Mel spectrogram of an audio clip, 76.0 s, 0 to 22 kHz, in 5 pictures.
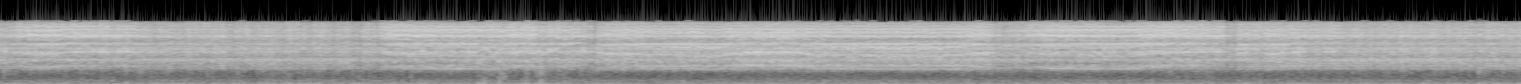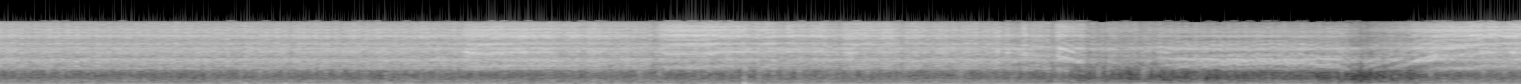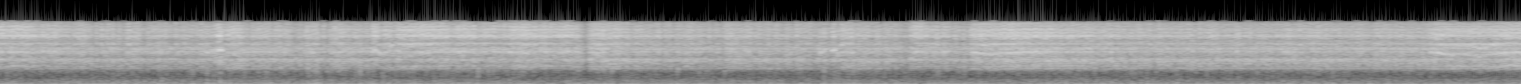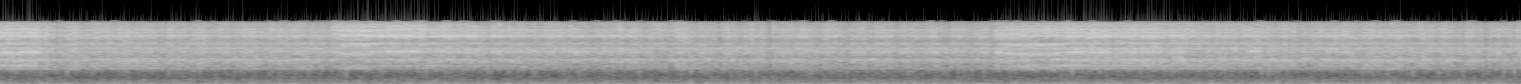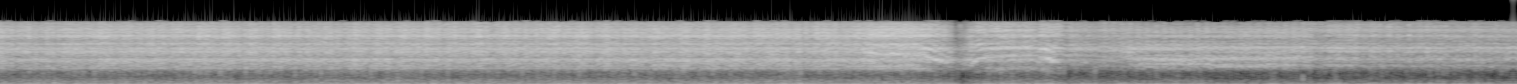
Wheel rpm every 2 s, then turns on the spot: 230, 230, 220, 220, 220, 210, 230, 230, 230, 230, 230, 230, 230, 130, 120, 220, 230, 230, 230, 230, 230, 230, 230, 230, 230, 230, 230, 230, 230, 230, 230, 230, 230, 230, 230, 140, 120, 120.
none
